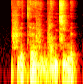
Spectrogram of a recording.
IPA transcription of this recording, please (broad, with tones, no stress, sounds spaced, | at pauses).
f ɨ̰˧˥ ə̯ t̪ʰ əː˧ v u˧˩ ŋ v a˨˦ n t͡ɕ e˨˦ ŋ ə˦˥ t̚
